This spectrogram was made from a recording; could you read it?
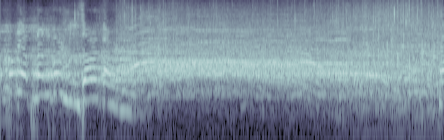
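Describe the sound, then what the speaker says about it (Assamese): At a university concert, a crowd claps and cheers loudly, a sustained wash of applause with whoops, while a voice through the sound system carries over the start. "এটা হাত চাপৰি আপোনালোকৰ নিজৰ কাৰণে"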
